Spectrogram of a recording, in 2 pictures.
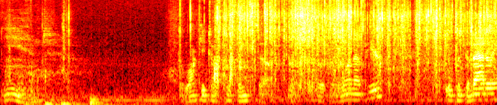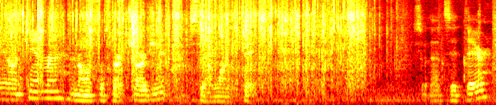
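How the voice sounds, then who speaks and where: A man's voice: lowish voice, animated, unhurried, pauses often. A man hosting a casual unboxing review, talking informally and thinking aloud as he handles things. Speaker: gadget review channel host. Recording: distant mic, clearly noisy, handling crinkle.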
